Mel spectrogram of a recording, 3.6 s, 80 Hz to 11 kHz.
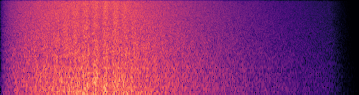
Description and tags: Attack Zound-156
A long clap or snare like noise burst with some LFO on it at the end. This sound was created using the Waldorf Attack VSTi within Cubase SX.
soundeffect, electronic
